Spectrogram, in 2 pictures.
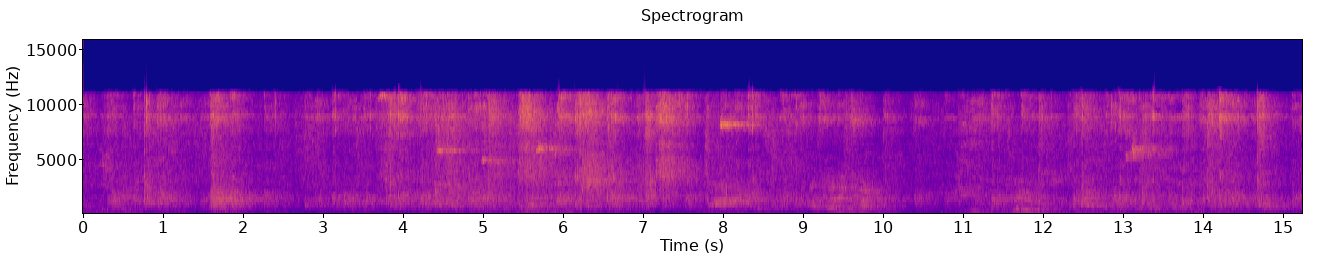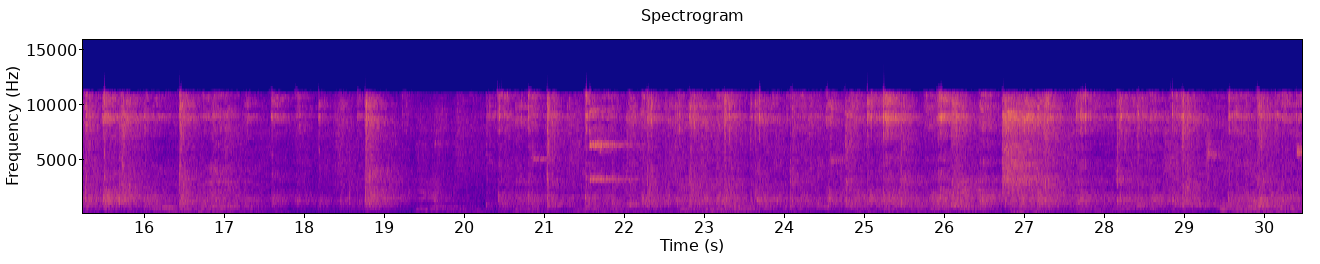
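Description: Table tennis balls clicking off rackets and tables in quick, irregular strikes, from rallies on more than one table.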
